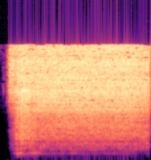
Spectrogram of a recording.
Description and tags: This sound can be used in conjunction with the steam loop in this pack to simulate a stream of steam being turned on.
